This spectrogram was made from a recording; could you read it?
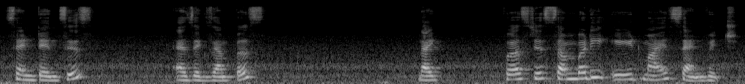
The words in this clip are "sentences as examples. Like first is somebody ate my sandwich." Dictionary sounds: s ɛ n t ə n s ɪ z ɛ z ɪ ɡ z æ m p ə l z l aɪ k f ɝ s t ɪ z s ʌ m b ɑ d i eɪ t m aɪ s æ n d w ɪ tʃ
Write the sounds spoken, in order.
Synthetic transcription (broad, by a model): s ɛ n t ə n s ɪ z ɛ z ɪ ɡ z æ m p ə l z l aɪ k f ɝ s t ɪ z s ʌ m b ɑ d i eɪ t m aɪ s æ n d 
